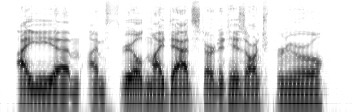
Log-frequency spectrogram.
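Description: A man with a plain, everyday voice speaks at medium pitch and a moderate pace, the sound dry and close with no echo on a very clean recording with a silent background. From Alberta, Edmonton area. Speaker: local business owner. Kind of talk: radio interview. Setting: studio.

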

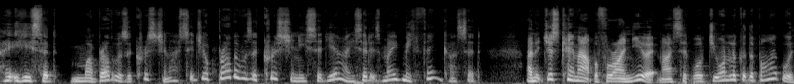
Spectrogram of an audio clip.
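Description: A man with a southern British accent, high pitch, very wide pitch swings and a very fast pace. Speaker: pastor and evangelist. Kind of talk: interview conversation.

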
